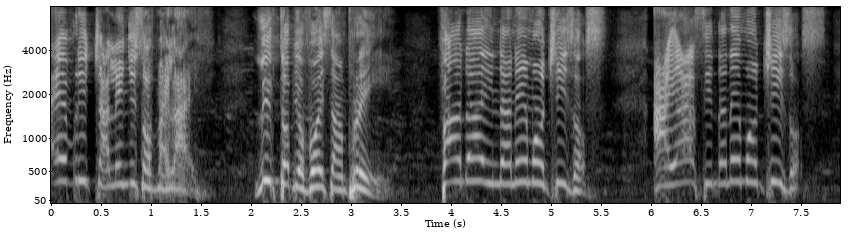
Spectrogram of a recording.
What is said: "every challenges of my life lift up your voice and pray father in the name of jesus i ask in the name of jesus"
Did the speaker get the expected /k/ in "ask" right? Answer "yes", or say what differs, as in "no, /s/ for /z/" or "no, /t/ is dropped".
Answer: no, /k/ is dropped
